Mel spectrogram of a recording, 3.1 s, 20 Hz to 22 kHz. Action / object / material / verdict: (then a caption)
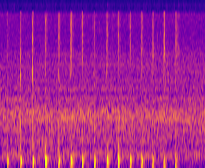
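tap / leather-hard clay bowl bottom / clay / thin. A clay bowl being trimmed on a potter's wheel is tapped on its bottom to judge wall thickness, producing a quick, steady series of about fifteen short, dull knocks with a low hollow tone near 200 Hz and almost no ring. The bottom sounds a little thinner than the top.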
